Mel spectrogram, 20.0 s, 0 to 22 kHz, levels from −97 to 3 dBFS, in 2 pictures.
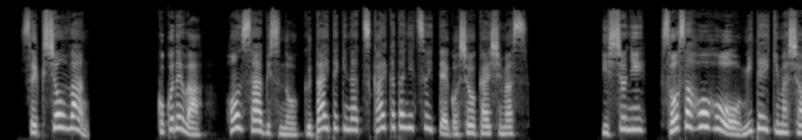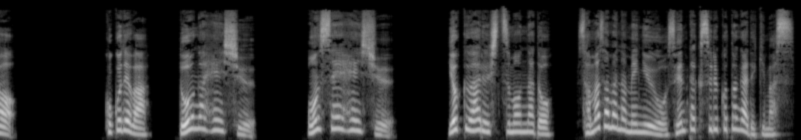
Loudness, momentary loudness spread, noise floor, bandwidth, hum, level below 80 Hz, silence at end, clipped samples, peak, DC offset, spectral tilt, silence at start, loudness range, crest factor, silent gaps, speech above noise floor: -24 LUFS; 11 LU; under -90 dBFS; 17 kHz; none; -72 dBFS; 0.1 s; under 0.1%; -4 dBFS; under 0.1%; -3 dB/octave; 0.3 s; 3 LU; 22 dB; 1.12-1.93 s, 6.62-7.47 s, 8.08-8.21 s, 10.26-11.29 s, 11.92-12.21 s, 13.22-13.79 s, 14.98-15.61 s, 16.94-17.21 s; over 66 dB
